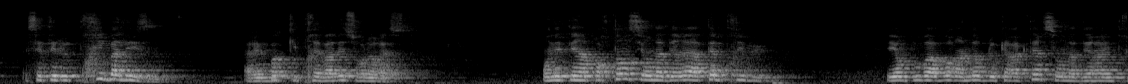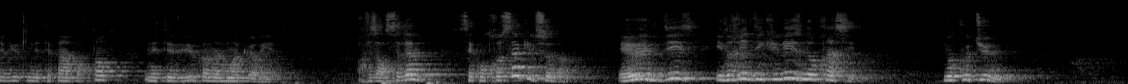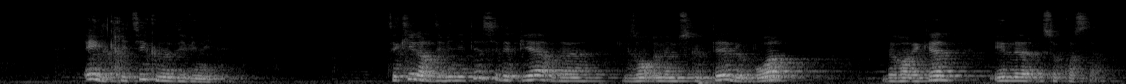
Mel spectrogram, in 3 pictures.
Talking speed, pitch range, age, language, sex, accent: 155 wpm, 150-200 Hz, 40-59, French, male, French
